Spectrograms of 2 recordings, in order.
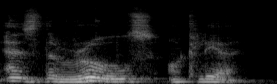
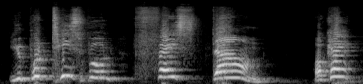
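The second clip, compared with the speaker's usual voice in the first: high, loud, slow broken-English command; mock Chinese accent; 14 dB louder than usual. Landlady insisting to lodger on teaspoon rule, slow loud mock accent. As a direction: spell out the rule slowly in the put-on accent, much higher and louder. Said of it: "that's how she talked".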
